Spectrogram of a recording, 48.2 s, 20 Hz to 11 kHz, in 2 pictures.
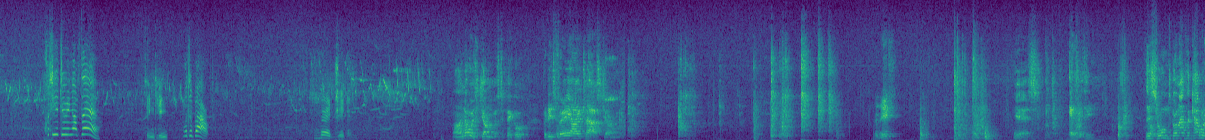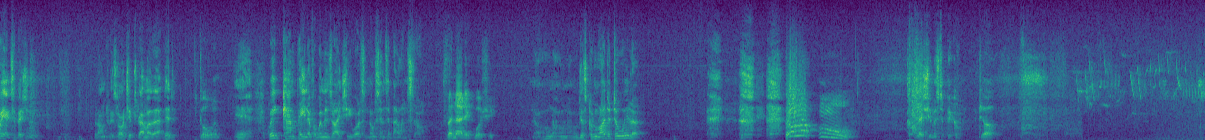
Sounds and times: Outside, rural or natural: 0.0 - 17.9, 34.1 - 48.2
Speech: 9.1 - 12.5, 17.5 - 18.0, 42.3 - 44.1.

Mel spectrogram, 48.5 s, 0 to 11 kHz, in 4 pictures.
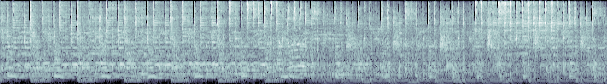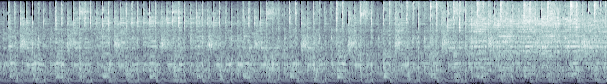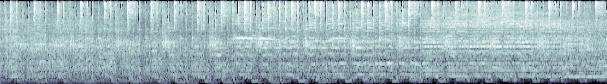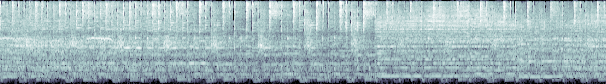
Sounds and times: Music: 0.0 - 48.5.

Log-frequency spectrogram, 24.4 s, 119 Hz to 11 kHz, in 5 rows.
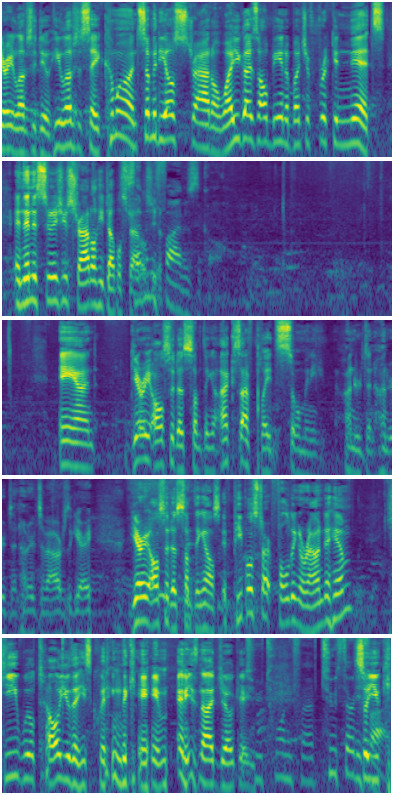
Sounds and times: Speech: 0.0 - 24.3.

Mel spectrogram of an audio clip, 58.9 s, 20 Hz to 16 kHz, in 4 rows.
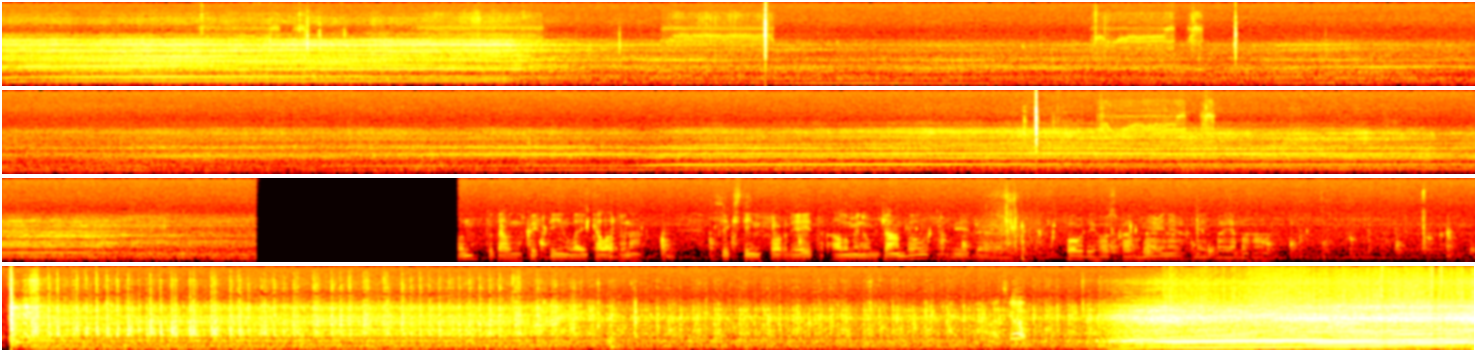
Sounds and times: Motorboat, speedboat: 0.0 - 32.0, 34.5 - 58.9.

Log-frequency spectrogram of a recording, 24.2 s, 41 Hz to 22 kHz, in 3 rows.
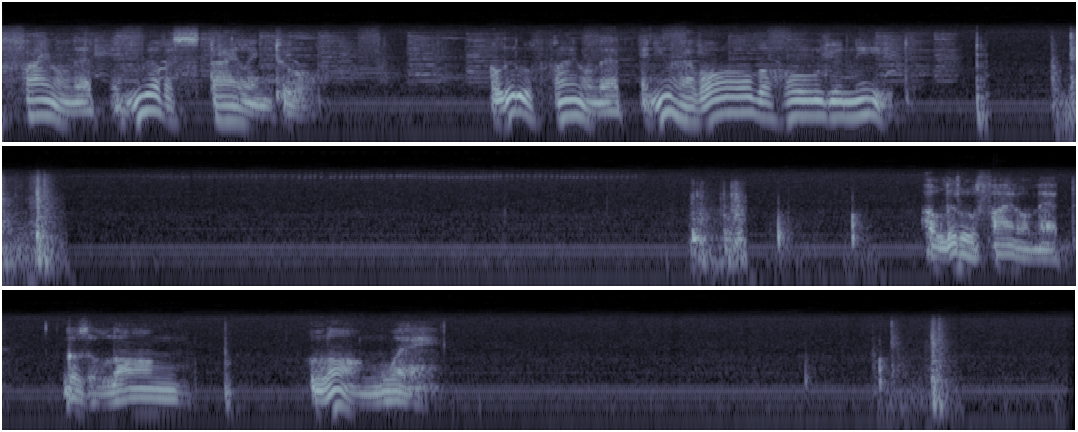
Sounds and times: Speech: 0.0 - 2.4, 3.7 - 6.8, 15.0 - 17.6, 18.4 - 19.5.

